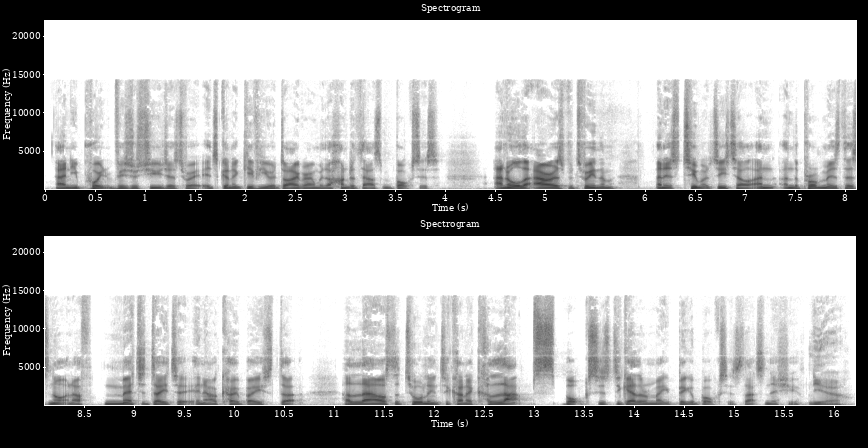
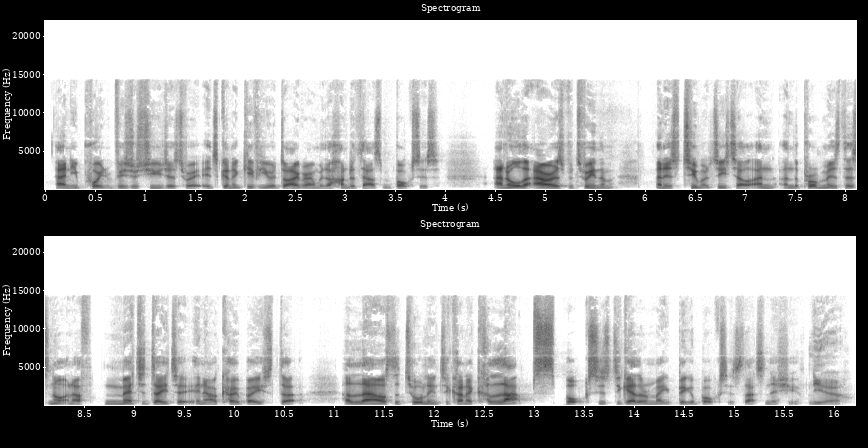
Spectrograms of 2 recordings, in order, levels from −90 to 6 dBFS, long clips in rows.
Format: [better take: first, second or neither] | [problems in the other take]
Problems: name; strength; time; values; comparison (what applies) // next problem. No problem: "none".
first | thin; very; fading below 500 Hz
